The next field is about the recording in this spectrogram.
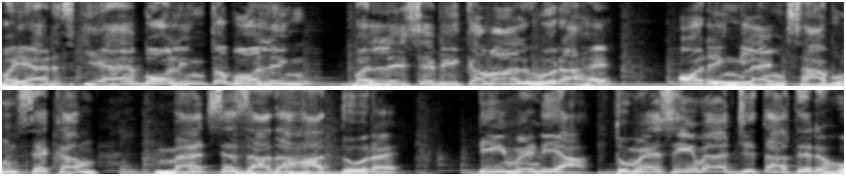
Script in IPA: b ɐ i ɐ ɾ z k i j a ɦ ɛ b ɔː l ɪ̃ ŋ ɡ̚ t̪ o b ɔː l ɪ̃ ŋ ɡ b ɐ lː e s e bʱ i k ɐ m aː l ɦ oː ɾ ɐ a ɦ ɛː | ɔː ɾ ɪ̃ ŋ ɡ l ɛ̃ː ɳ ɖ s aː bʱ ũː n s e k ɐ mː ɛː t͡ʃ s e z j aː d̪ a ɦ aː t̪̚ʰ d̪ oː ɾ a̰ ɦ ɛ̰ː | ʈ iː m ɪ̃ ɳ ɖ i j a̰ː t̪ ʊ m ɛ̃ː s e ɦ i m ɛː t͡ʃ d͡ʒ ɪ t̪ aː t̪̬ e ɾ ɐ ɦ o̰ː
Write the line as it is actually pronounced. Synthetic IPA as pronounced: b ɐ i ɐ ɾ z k i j a ɦ ɛ b ɔː l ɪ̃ ŋ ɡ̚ t̪ o b ɔː l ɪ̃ ŋ ɡ b ɐ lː e s e bʱ i k ɐ m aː l ɦ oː ɾ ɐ a ɦ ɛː | ɔː ɾ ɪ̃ ŋ ɡ l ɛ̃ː ɳ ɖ s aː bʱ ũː n s e k ɐ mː ɛː t͡ʃ s e z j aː d̪ a ɦ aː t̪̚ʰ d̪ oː ɾ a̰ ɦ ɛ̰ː | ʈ iː m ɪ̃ ɳ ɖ i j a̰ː t̪ ʊ m ɛː s e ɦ i m ɛː t͡ʃ d͡ʒ ɪ t̪ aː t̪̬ e ɾ ɐ ɦ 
